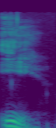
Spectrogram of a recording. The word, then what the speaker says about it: Lee: Lee or is it E? Okay. Am I mispronouncing something? I mean, essentially, yes. I am. I believe that when the L comes at the beginning of a name or a word, it's silent.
